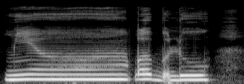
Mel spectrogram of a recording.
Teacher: harus dibaca samar dan didengungkan dua harakat · harus dibaca samar dan didengungkan 2 harokat. Contohnya, ada nun sukun bertemu dengan huruf qaf, maka dibacanya min qablu, disamarkan dan didengungkan terlebih dahulu. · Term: ikhfa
